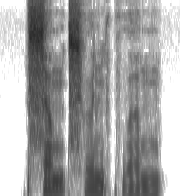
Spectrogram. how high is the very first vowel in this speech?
low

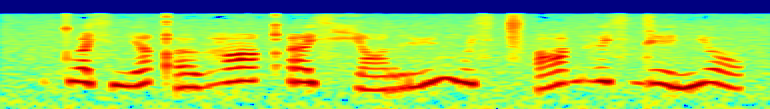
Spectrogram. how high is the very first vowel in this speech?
low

